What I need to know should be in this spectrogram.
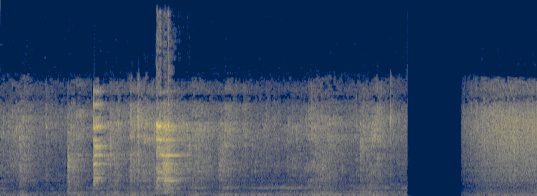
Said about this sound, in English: Now I'm adding your sliced mushroom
